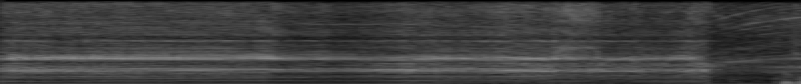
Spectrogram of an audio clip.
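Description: Handheld rotary tool with a diamond-coated bit grinding into soft sedimentary stone: a steady high-speed whine that sinks slightly in pitch as it cuts, then stops about three and a half seconds in.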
